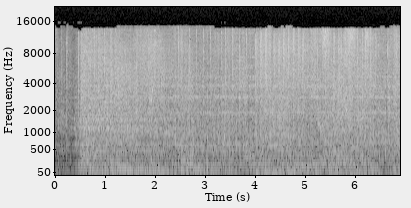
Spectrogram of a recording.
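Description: sound effect, gunfire

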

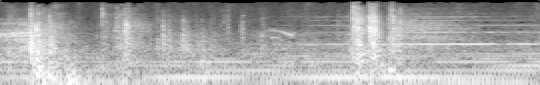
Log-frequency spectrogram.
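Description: household object, door being opened

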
